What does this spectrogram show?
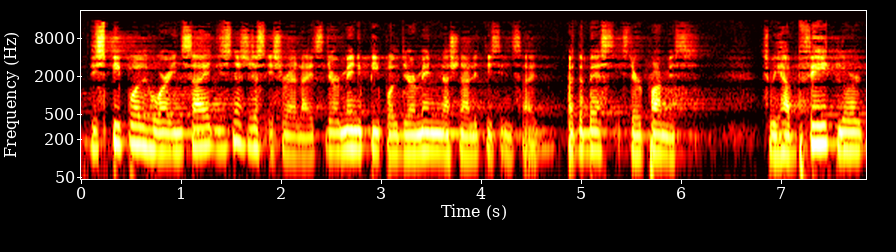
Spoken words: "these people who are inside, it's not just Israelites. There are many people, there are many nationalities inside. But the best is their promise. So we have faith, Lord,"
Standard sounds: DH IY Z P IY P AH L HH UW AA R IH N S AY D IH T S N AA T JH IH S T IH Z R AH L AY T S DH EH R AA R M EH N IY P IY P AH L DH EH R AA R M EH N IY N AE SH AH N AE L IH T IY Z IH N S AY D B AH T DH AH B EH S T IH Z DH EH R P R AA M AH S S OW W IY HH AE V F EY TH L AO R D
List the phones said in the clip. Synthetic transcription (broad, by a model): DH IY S P IY P AH L HH UW AA R IH N S AY D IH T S N AA T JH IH S T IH S R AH L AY T S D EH R AA R M EH N IY P IY P AH L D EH R AA R M EH N IY N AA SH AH N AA L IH T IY S IH N S AY D B AH T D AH B EH S T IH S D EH R P R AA M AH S S OW W IY HH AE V F EY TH L AO R D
